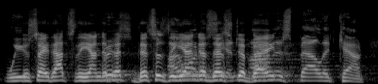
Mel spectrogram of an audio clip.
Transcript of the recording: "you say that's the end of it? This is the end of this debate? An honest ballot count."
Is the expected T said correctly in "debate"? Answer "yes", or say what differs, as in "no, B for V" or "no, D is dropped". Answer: no, T is dropped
